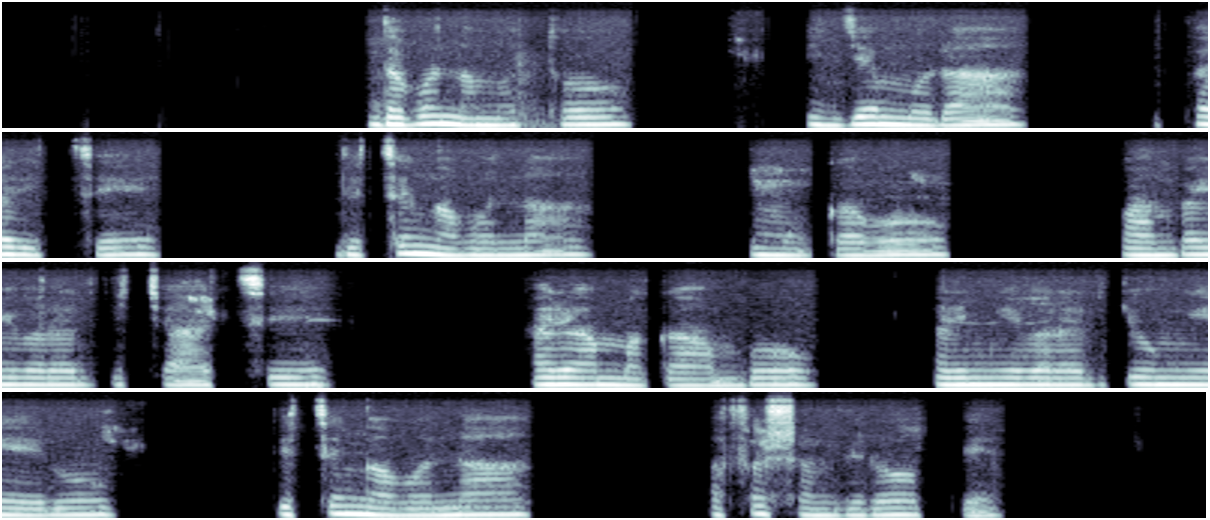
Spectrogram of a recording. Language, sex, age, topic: Kinyarwanda, female, 25-35, finance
